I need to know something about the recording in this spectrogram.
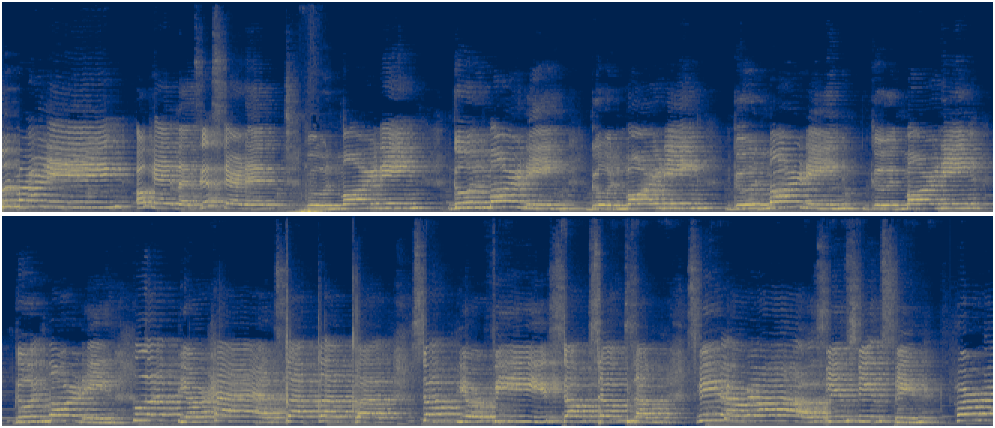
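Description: Children singing a children's song over a musical backing track with a bass line, the sung phrases running continuously with short breaks between lines.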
